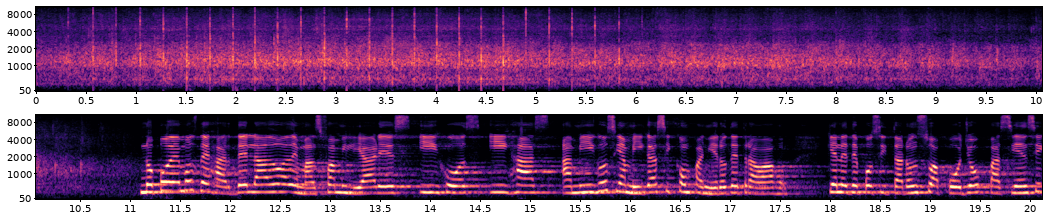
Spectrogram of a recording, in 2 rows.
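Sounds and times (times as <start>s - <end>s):
audience applauding: 0.0s - 11.0s
speech: 11.2s - 20.1s.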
